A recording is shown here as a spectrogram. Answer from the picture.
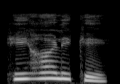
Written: ಹೀಹಾಳಿಕೆ

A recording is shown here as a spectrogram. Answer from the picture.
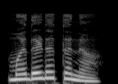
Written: ಮದಡತನ

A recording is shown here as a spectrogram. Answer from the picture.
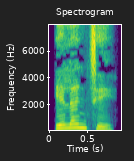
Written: ಎಲಂಚೆ

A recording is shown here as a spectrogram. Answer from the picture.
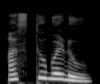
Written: ಅಸ್ತುಬಡು

